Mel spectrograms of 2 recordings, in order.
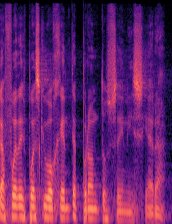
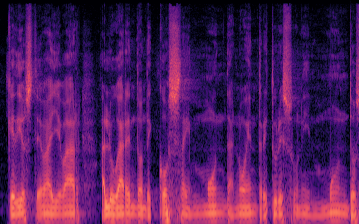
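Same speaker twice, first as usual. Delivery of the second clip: lower, softer taunting devil; quiet, menacing devil murmuring sins; devil's accusing voice; 6 semitones lower, 6 dB quieter than usual. Retold or imitated. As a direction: whisper accusations in the ear like the devil. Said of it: "Y nos va a decir".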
